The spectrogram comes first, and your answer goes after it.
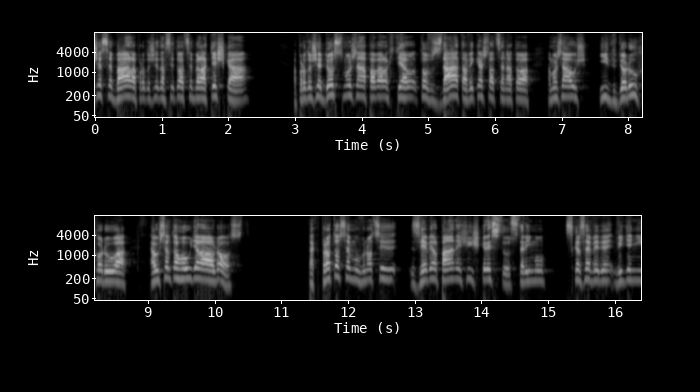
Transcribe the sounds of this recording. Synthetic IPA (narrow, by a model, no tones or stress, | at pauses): ʒɛsɛbaːlapɾo̞t̪oʒɛt̪asɪt̪uat͡sɛbɪlacɛʃkaː | ʔapɾo̞t̪o̞ʒɛdo̞st̪mo̞ʒnaːpavɛlxcɛlt̪o̞vzdaːt̪avɪkaʃlat̪sɛnat̪o̞a | amo̞ʒnaːuʃ | jiːt̪do̞duːxo̞dua | ʔauʃsɛmt̪o̞ɦo̞uɟɛlaldo̞st̪̚ | t̪ak̚pɾo̞t̪o̞sɛmːuvno̞t͡sɪ | zjɛvɪlpaːnjɛʒiːʃkɾɪst̪usk̚t̪ɛɾiːmu | skr̩zɛvɪɟɛɲiː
